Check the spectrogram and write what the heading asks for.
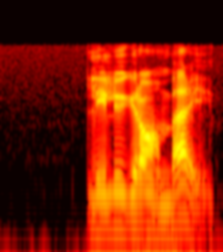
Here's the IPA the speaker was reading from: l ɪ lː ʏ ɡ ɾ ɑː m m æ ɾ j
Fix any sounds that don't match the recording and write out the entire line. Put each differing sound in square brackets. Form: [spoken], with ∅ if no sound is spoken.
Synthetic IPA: l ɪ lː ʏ ɡ ɾ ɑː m [b] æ ɾ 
